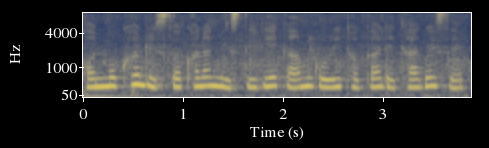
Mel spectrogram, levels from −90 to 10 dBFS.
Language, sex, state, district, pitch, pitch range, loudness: Assamese, female, Assam, Sonitpur, 265 Hz, 250-280 Hz, -14 LUFS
